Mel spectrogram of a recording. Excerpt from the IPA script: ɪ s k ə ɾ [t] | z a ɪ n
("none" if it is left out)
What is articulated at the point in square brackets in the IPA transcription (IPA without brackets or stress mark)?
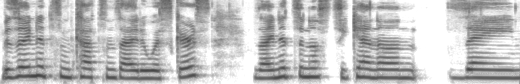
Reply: s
